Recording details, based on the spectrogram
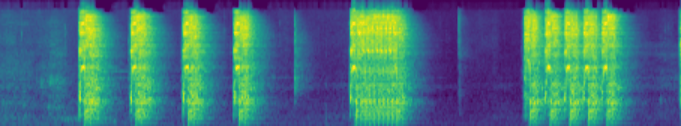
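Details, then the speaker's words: Electric airsoft gun firing semi and full-auto bursts with a sharp, shrill shriek. A gearbox gear/bushing is not centered, and a lowered motor height has made the shriek more pronounced; mosfet, wires and grip stay cool. "one of the bushings and the gear that's in there is not completely centered so as it rotates it makes this noise"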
